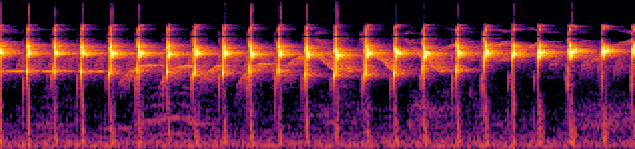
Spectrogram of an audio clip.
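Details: Lovebird calling as a lure for other lovebirds: a steady, evenly spaced series of bright high chirps, about three each second, throughout.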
